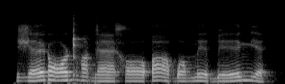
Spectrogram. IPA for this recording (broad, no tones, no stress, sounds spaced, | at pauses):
ʒ ɛ ɽ ɔː ɖʱ ɑ ɡ æː x ɔː ʔ ɑ ɓ ɔ m ɪ ɓ ɪː mʲ ɛ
